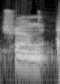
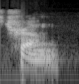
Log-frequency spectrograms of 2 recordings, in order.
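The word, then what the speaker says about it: Truong: It should be Luke X Trung. – And that's spelled T-R-U-O-N-G. I'm sorry, I've been pronouncing it wrong this whole interview.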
